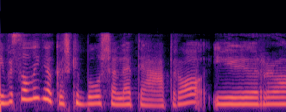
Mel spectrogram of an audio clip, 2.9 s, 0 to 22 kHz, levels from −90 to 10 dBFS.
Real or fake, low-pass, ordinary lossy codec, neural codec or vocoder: fake; 7.2 kHz; AAC, 48 kbps; codec, 16 kHz, 1.1 kbps, Voila-Tokenizer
